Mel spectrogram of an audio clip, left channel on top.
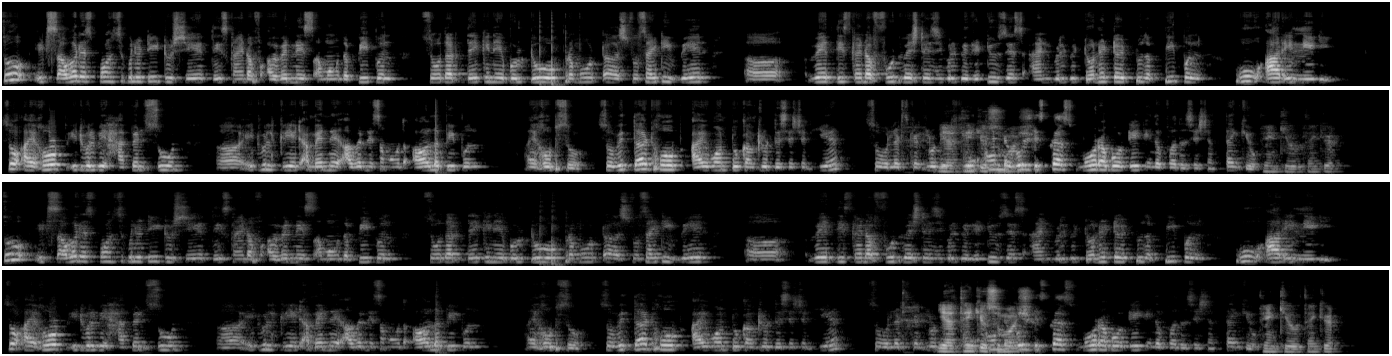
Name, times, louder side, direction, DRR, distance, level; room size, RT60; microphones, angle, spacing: voice 1, 0.0-3.9 4.3-7.0 7.4-7.8 8.1-12.0 12.3-13.3 13.9-15.7 16.0-18.6 19.1-22.2 22.6-26.4, left 6 dB, 75° left, 0.4 m, -24 dB
voice 2, 22.9-24.2 26.5-27.2, right 5 dB, 90° right, 0.5 m, -28 dB
2.5 x 2.2 x 3.4 m
head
